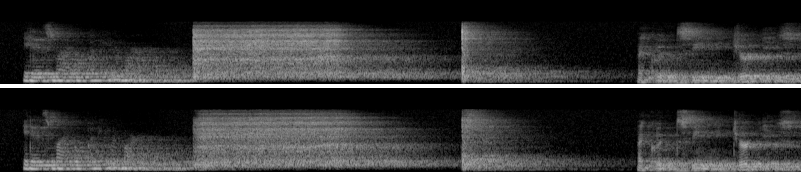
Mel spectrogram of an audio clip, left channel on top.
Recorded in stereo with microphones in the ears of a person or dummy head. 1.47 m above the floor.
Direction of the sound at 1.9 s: 35° left (ahead or behind).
